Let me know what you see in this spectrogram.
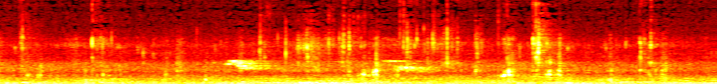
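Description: Faint close mouth sounds of a person chewing a mouthful of water-soaked rice (panta bhat) eaten by hand: soft wet smacks and small clicks, with a couple of slightly louder smacks about two and a half and four seconds in.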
